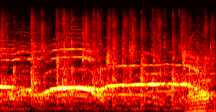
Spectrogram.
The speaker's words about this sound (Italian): L'applauso non è per noi, ovviamente. Per noi. L'applauso, però vabbè.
